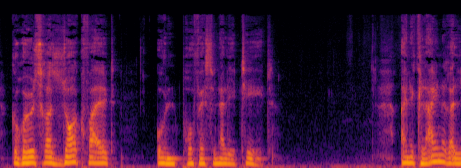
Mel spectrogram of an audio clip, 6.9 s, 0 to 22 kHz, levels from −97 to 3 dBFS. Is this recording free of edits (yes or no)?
yes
